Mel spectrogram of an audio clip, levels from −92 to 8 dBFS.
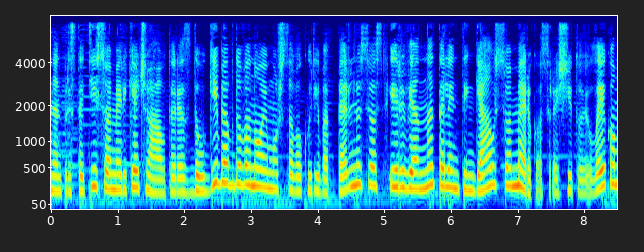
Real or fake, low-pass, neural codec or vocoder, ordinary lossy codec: real; 7.2 kHz; none; MP3, 48 kbps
